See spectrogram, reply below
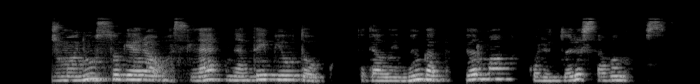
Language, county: Lithuanian, Šiauliai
